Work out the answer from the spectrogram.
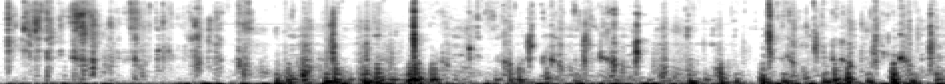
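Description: Close-miked wet chewing of a mouthful of soft dal and rice mixed with paneer, made up of many quick, irregular mouth clicks and smacks.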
